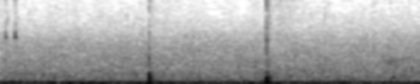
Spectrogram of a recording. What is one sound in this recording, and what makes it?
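Heels click on a hard floor.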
